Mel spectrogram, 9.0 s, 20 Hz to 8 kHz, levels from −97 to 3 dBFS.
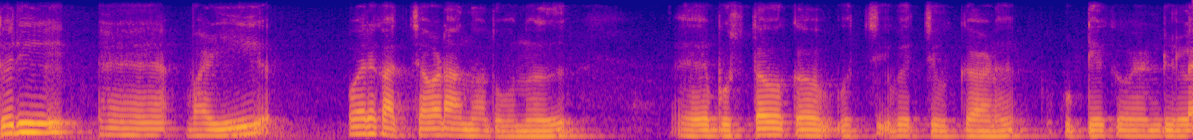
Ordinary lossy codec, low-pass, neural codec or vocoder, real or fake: Opus, 32 kbps; 7.2 kHz; none; real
